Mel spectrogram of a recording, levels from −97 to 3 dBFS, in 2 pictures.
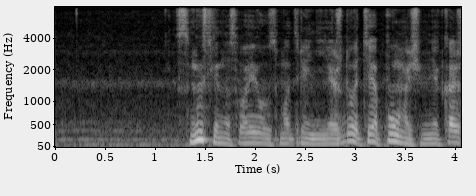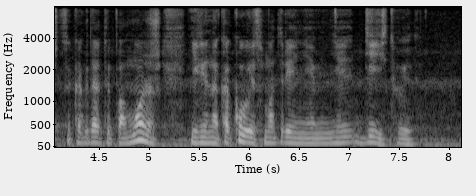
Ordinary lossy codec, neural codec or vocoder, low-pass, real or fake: none; codec, 16 kHz, 8 kbps, FreqCodec, smaller model; none; fake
